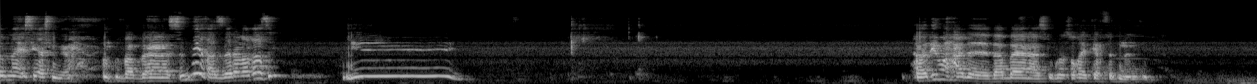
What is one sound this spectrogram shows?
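A man speaks with animation, close and heard through a phone's microphone.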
